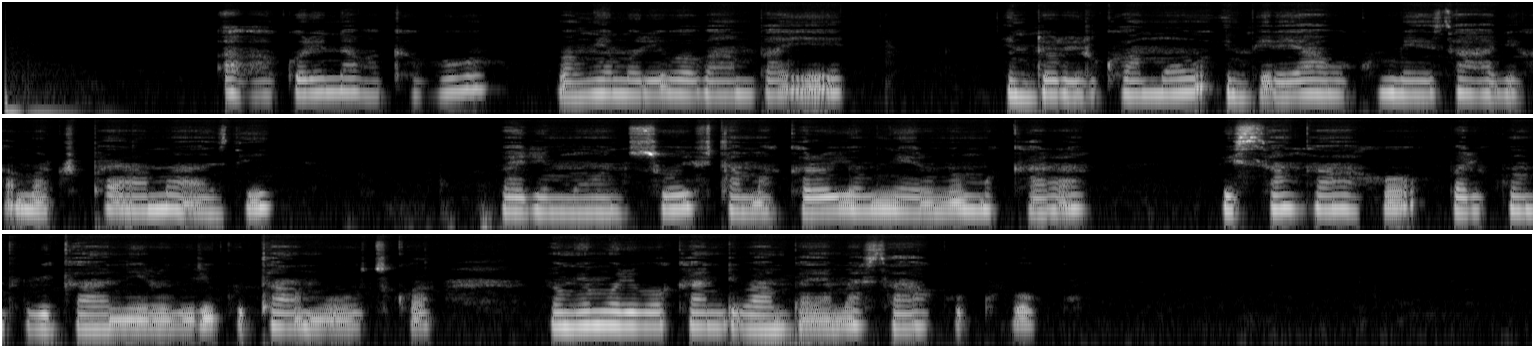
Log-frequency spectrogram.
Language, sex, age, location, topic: Kinyarwanda, female, 18-24, Huye, government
